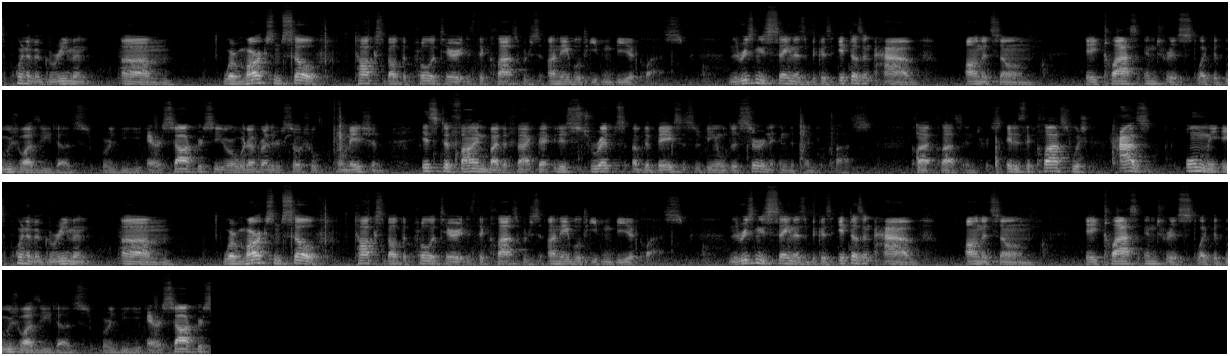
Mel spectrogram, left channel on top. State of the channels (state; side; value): drops out; right; at 14.4 s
